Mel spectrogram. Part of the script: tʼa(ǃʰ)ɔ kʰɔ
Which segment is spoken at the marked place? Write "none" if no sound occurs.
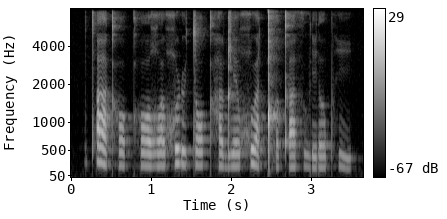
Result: kʰ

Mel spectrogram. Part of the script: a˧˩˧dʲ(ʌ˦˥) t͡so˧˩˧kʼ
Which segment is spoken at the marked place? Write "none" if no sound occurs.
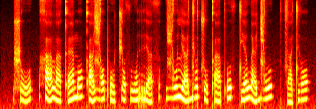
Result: ɔ˦˥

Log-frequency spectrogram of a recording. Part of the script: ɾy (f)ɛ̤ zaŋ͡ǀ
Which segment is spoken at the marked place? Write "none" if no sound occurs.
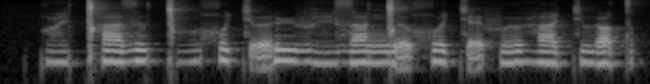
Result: v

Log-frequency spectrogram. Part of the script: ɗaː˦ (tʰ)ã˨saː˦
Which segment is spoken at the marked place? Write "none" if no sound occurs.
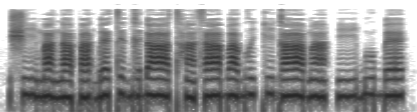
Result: tʰ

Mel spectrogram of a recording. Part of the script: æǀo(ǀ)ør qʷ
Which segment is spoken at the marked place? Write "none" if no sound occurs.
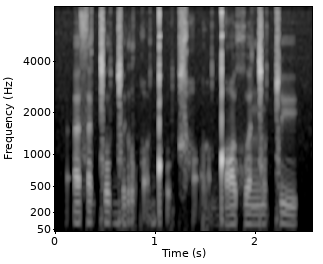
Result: ɡ͡ǀ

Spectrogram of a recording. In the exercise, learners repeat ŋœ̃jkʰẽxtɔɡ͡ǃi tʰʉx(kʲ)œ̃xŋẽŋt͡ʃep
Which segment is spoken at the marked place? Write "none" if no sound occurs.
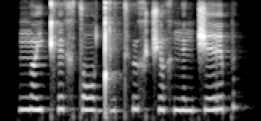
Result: t͡ʃ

